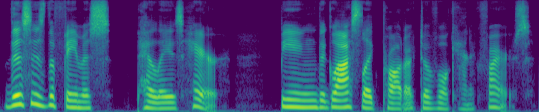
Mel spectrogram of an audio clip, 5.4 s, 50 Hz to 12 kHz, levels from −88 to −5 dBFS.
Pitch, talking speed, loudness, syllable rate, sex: 195 Hz, 155 wpm, -21 LUFS, 4.4 syllables/s, female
